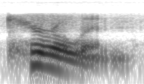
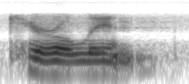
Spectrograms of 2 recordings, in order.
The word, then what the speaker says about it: Caroline: My first name is pronounced Carolyn, even though the spelling, C-A-R-O-L-I-N-E, makes you think it should be pronounced Caroline. Just think of my name as if it were spelled Y-N at the end, and say Carolyn.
